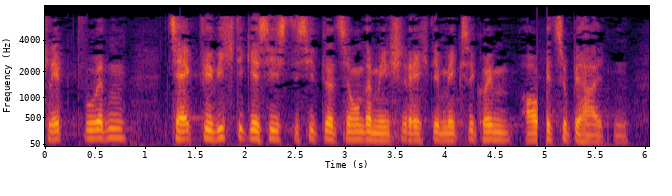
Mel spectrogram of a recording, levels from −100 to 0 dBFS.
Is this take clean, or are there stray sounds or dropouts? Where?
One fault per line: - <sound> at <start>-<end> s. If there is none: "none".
- dropout at 4.9-5.0 s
